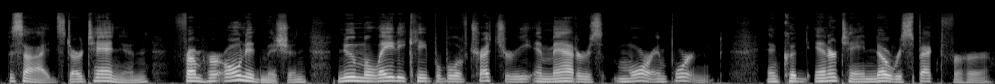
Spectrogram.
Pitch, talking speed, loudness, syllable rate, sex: 135 Hz, 135 wpm, -20 LUFS, 4.6 syllables/s, male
